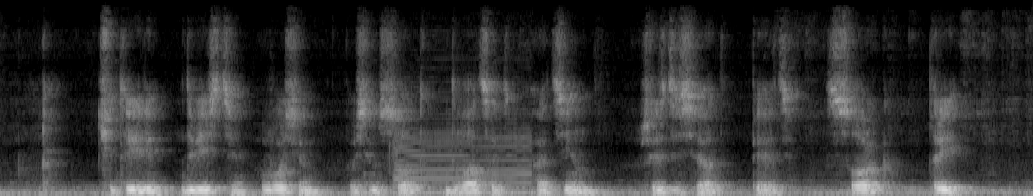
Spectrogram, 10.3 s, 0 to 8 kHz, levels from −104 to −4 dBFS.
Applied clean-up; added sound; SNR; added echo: none; Wind instrument, woodwind instrument; 19 dB; reverberation time 0.6 s.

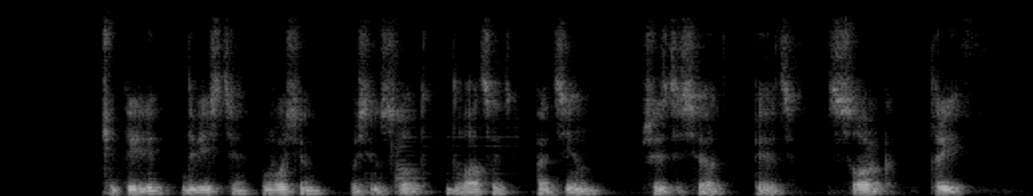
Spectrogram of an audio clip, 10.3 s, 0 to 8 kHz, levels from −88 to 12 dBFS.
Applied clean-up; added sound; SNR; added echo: neural mask model DeepFilterNet 3.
